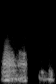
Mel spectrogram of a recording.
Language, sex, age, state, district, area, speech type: Malayalam, female, 45-60, Kerala, Kasaragod, urban, conversation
